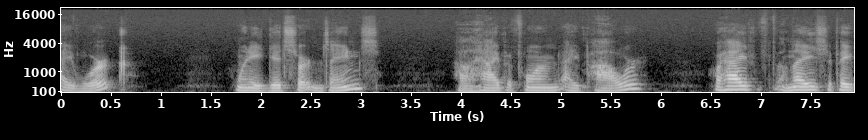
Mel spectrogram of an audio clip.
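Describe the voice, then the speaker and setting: A man's fairly high voice, dark and mellow in tone, with ordinary pitch variation and a fairly slow pace. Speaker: Bible study teacher. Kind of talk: lecture.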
